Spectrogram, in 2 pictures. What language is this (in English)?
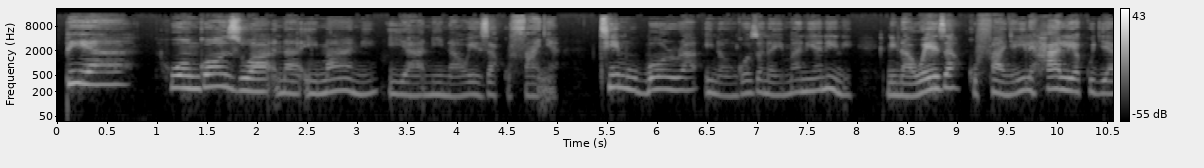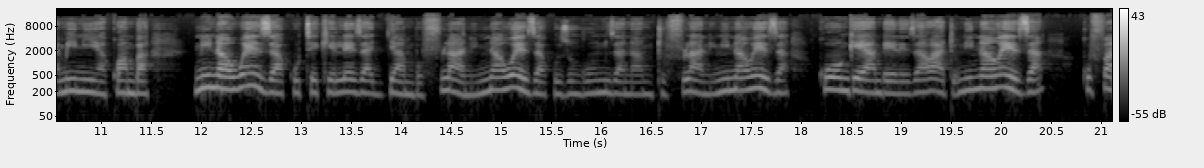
Swahili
